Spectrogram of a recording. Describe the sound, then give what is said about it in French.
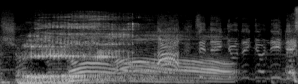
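A person voices a long, croaky burp imitating a cow, drawn out for about three seconds with a rising and falling pitch, fairly loud. “Eh ouais, elles font me les vaches, mais elles ne font pas que ça, elles font aussi.”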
